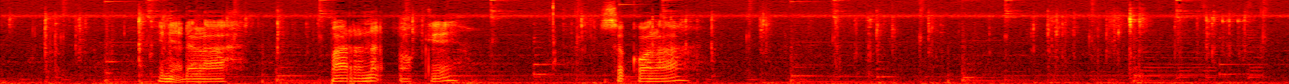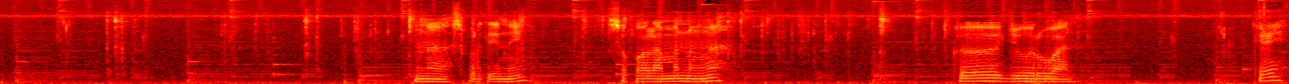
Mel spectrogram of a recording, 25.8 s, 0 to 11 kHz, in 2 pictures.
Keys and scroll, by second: 0.5 Return, 0.5 \, 1.5 BackSpace, 2.1 ctrl+Right, 3.5-4.3 typing, 5.5-9.8 typing, 10.9-12.6 typing, 13.9-21.1 typing, 22.5-24.1 typing, 25.5-25.7 typing.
